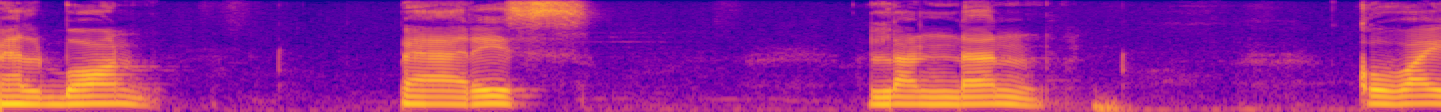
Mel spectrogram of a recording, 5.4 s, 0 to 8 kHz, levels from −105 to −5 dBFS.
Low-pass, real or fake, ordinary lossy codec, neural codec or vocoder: none; real; none; none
